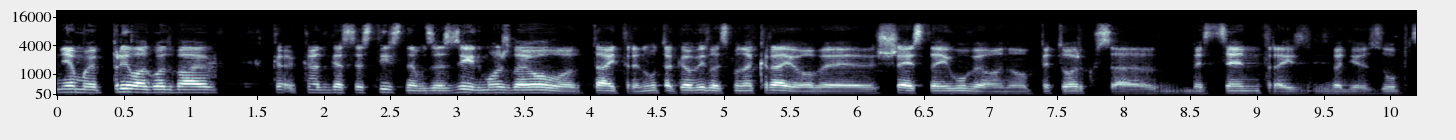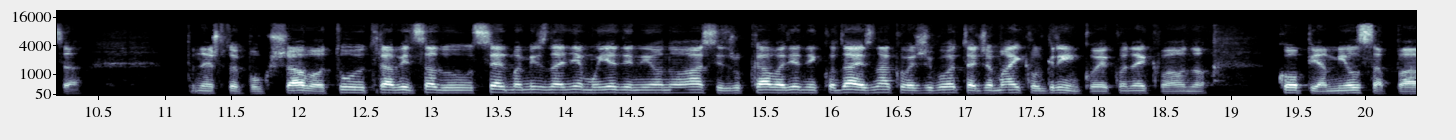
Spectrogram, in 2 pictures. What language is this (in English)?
Croatian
